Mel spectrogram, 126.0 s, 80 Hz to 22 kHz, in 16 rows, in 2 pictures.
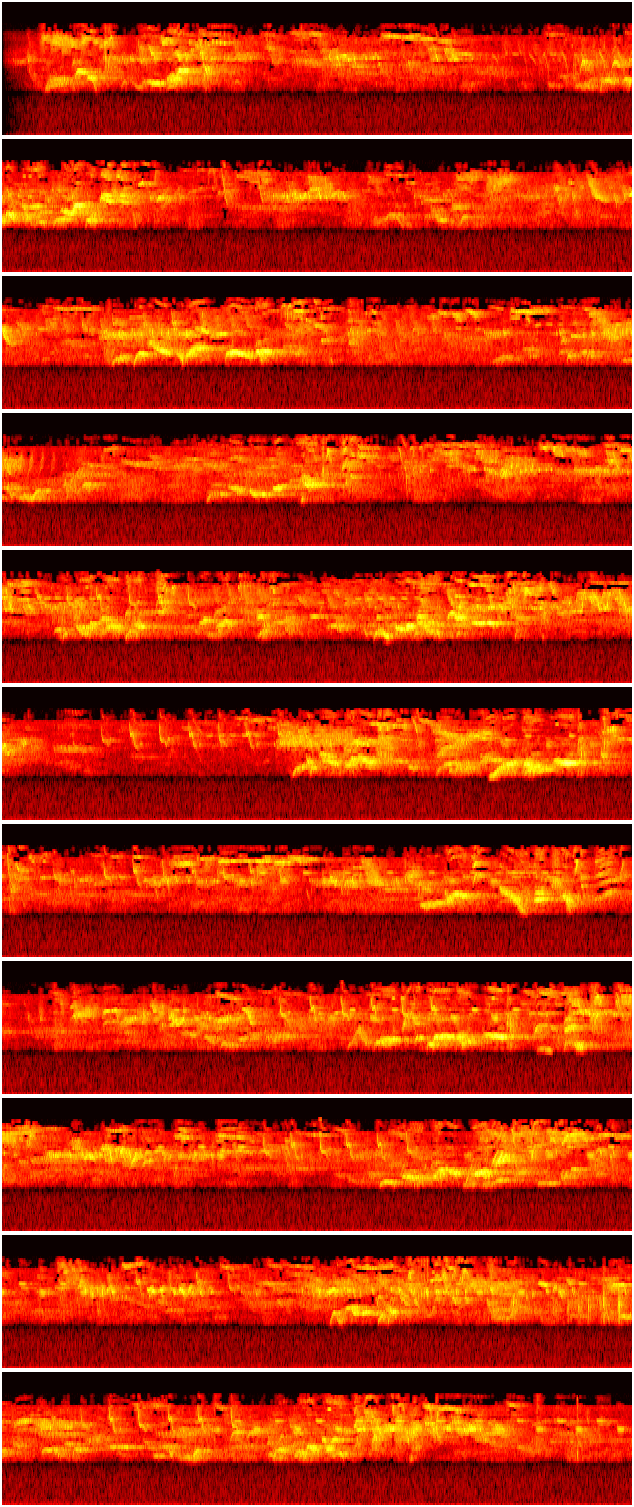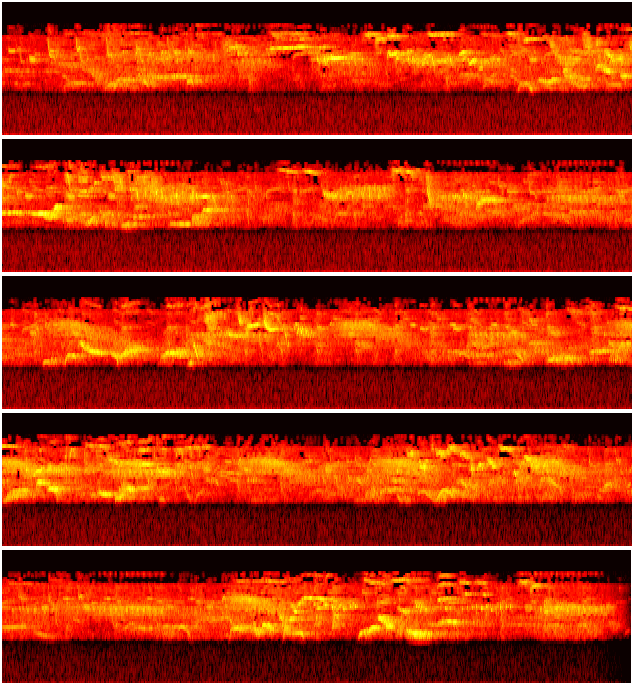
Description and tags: Blackbird loud and clear as well as several other birds.
Outdoor ambience recorded with MS mic on Zoom H6 recorder.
